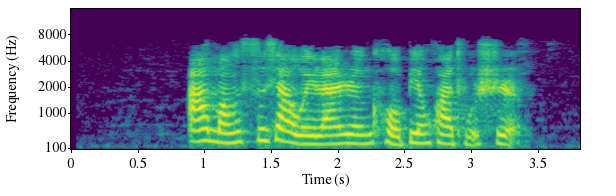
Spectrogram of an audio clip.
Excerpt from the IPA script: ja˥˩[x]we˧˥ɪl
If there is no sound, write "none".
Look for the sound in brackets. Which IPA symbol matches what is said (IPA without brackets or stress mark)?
none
